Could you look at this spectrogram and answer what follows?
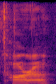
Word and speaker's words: Kara: So now, next up, we're gonna have Zach and Kara. I've been informed is how to pronounce the name.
